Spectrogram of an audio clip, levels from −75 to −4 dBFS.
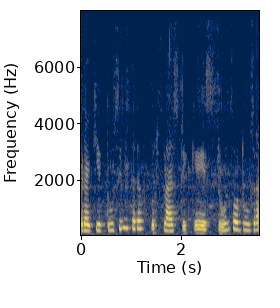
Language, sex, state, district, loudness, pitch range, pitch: Hindi, female, Chandigarh, Chandigarh, -16 LUFS, 210-280 Hz, 235 Hz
